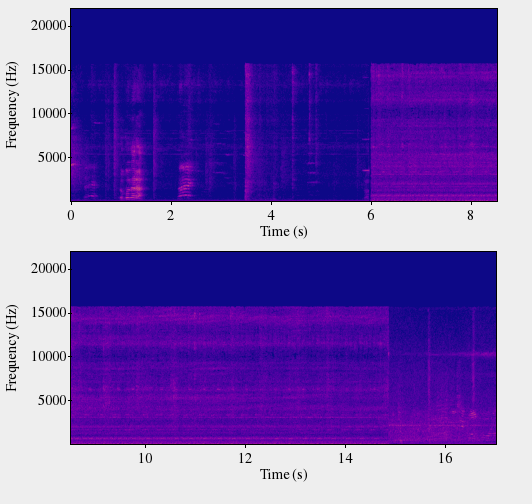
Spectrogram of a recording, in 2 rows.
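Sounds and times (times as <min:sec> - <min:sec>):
constant hum: 0:00.0 - 0:17.0
train rumble: 0:06.0 - 0:17.0.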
